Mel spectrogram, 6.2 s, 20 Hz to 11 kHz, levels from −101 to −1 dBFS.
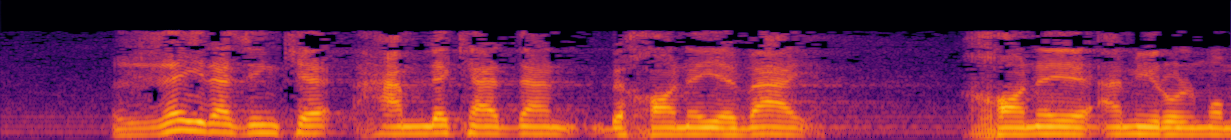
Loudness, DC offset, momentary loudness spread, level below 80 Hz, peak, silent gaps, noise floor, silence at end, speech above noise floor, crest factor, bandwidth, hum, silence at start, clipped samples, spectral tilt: -23 LUFS; under 0.1%; 11 LU; -54 dBFS; -6 dBFS; none; -54 dBFS; 0 s; 31 dB; 18 dB; 5.8 kHz; none; 0.55 s; under 0.1%; -11 dB/octave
